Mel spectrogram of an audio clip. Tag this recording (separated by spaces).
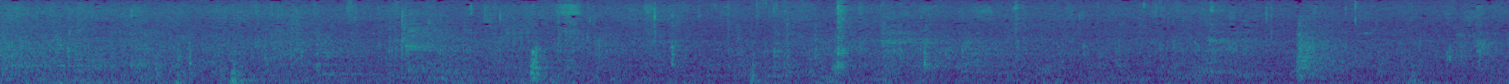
ambiance quiet static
